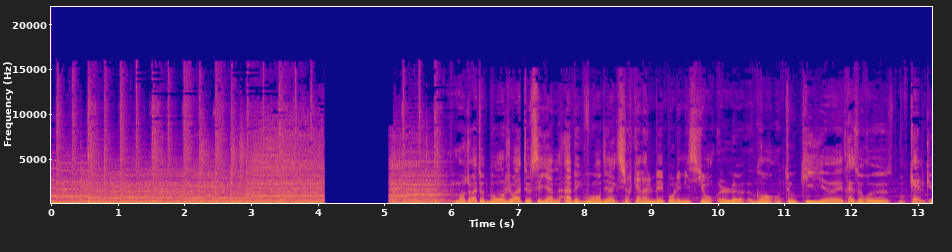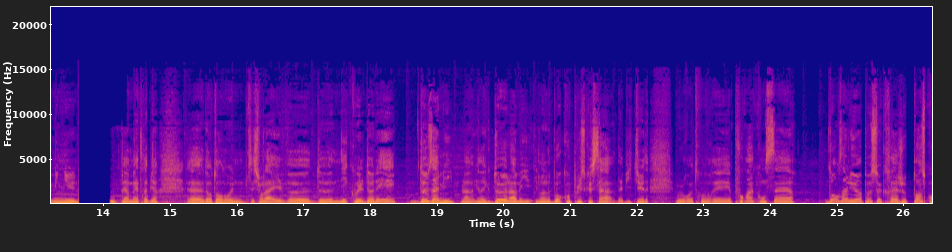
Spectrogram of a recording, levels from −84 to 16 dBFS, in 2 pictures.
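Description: Silence falls at 4.09 s for 0.94 s and at 13.62 s for 0.45 s, each time resuming about half a second further on: a stream reconnect with a fresh decoder. At 21.56 s, sound and background together drop about 5 dB until the end, a sudden gain jump, likely a gain change applied without a ramp.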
